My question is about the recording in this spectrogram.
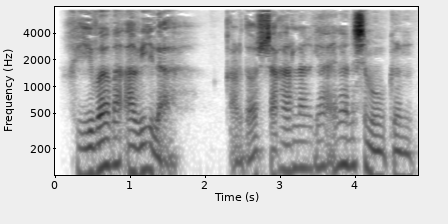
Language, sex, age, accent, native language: Uzbek, male, 18-24, Surxondaryo, Uzbek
